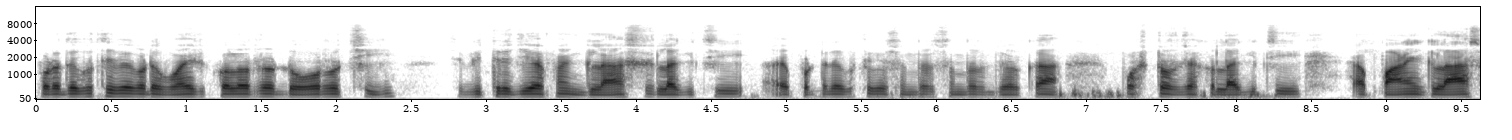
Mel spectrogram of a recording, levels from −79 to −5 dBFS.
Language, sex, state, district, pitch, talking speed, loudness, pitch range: Odia, male, Odisha, Malkangiri, 105 Hz, 160 wpm, -20 LUFS, 100-110 Hz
